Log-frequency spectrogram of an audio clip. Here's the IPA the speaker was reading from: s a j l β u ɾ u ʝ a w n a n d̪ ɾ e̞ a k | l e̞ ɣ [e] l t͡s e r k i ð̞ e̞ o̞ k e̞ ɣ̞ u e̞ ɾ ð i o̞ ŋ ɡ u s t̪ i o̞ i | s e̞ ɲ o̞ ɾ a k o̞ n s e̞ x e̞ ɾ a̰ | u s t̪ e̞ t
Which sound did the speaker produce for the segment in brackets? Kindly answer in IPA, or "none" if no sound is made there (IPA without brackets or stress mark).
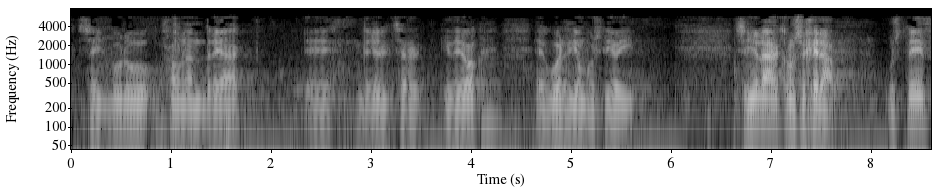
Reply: e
